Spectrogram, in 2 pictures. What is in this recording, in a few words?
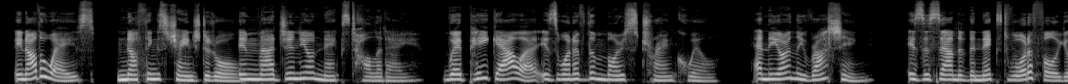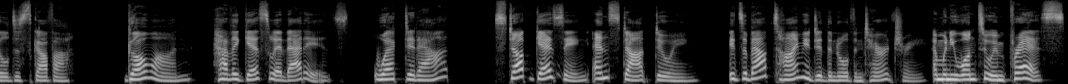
Natural; Voice Overs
